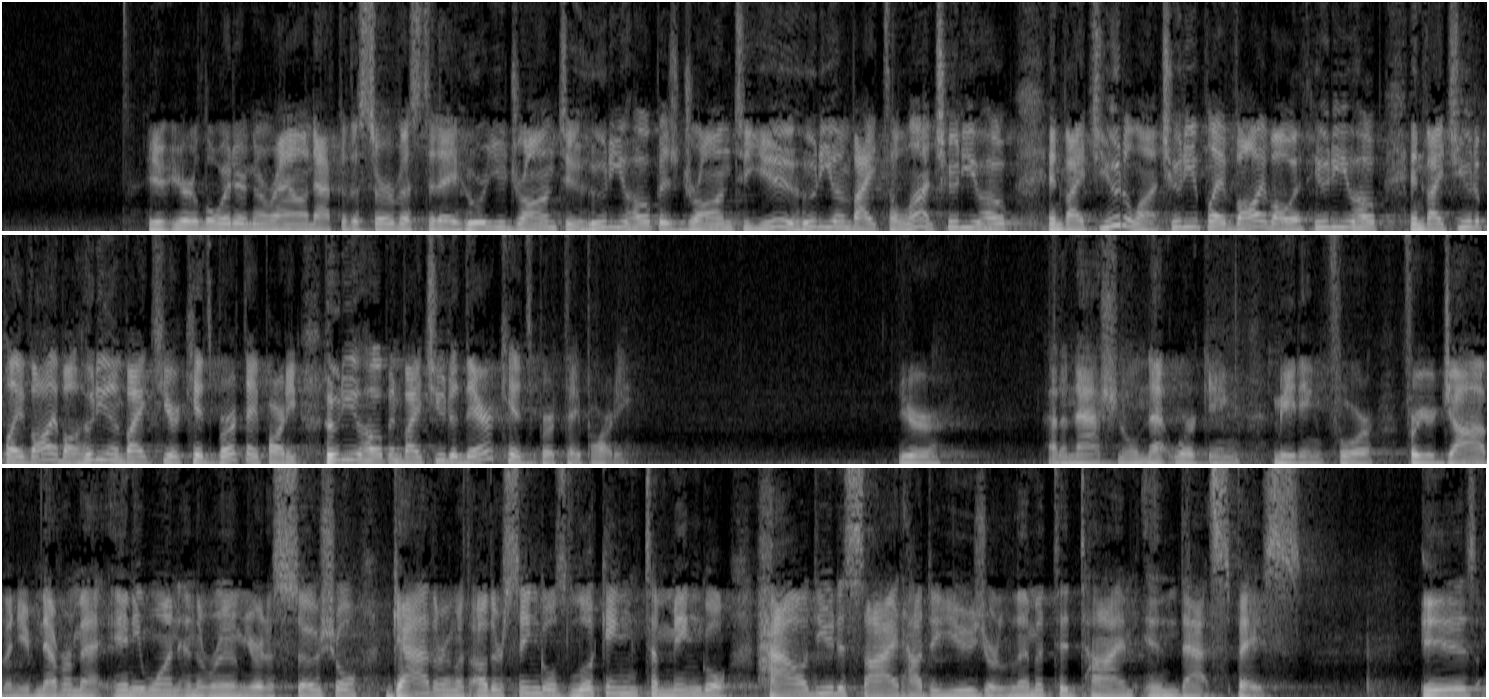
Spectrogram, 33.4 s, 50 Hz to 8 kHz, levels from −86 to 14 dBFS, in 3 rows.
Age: 30-49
